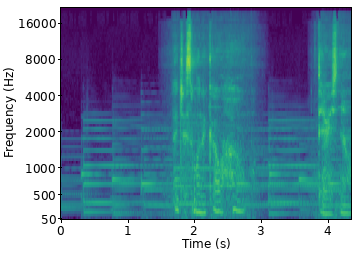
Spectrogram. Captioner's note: voiceover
